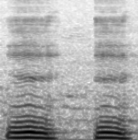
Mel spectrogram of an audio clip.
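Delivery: N as an isolated voiced hum; N vozeado. Shown as a demonstration. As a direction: hum the N so the throat vibrates. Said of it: "Bota a mão no pescoço". (N sustentado, vibrando na garganta)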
